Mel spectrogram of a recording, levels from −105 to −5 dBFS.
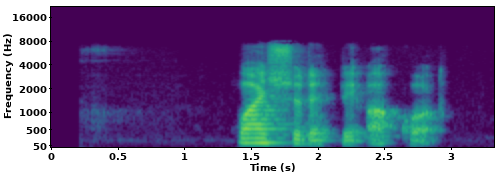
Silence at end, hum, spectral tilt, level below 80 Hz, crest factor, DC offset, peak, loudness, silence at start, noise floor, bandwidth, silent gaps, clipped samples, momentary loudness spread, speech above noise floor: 0.4 s; none; -3.5 dB/octave; -72 dBFS; 24 dB; under 0.1%; -8 dBFS; -29 LUFS; 1.4 s; -83 dBFS; 8 kHz; none; under 0.1%; 13 LU; 54 dB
